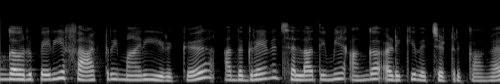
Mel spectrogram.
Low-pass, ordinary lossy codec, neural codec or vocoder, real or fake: 7.2 kHz; none; none; real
